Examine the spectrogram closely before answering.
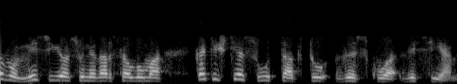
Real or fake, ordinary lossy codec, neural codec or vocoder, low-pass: real; Opus, 64 kbps; none; 14.4 kHz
